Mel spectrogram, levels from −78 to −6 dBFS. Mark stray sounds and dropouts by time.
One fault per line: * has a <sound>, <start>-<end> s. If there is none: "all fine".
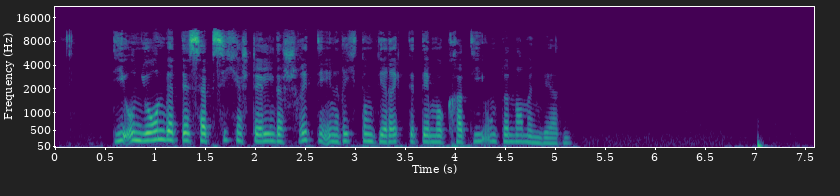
all fine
